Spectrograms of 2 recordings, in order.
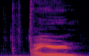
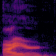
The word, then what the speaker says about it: iron: way I'll give you the easy way the pronunciation is this iron there's a trick I earn and just say it fast iron iron iron iron and just remember earn earn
